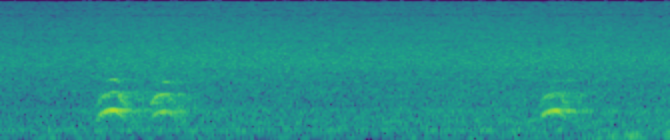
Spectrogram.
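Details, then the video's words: Pomeranian barking at a wind storm one August evening; a quick double yap, a pause, then a single fainter yap, all under a continuous windy hiss. "Dog Barking at Wind Storm howling Pomeranian annoying neighbour bark nuisance"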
